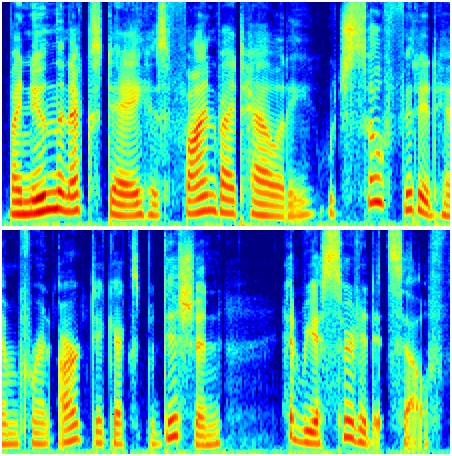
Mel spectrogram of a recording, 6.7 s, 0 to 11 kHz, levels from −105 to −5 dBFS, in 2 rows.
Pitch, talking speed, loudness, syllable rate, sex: 190 Hz, 180 wpm, -22 LUFS, 5.2 syllables/s, female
